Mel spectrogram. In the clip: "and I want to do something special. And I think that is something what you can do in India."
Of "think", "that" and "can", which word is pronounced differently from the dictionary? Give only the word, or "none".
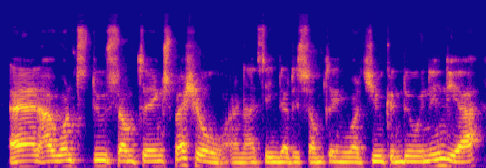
none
